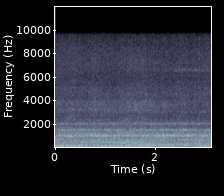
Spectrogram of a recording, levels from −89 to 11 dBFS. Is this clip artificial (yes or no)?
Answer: yes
